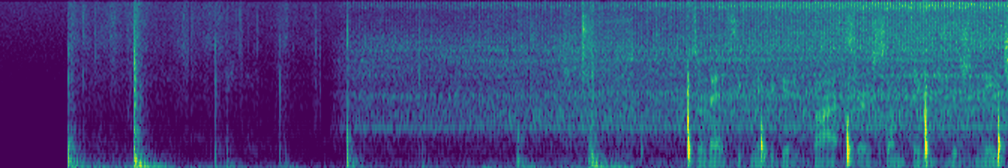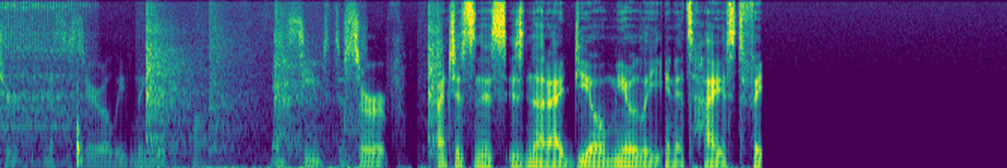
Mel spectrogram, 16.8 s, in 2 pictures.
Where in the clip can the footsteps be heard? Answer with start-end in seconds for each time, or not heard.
0.6-12.1.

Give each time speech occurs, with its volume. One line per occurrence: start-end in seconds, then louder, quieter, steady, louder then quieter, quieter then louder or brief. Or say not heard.
5.7-14.8 louder.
